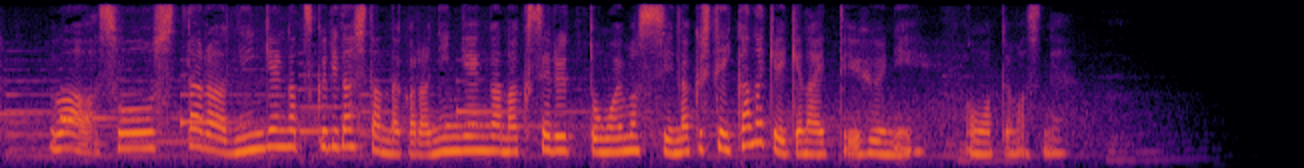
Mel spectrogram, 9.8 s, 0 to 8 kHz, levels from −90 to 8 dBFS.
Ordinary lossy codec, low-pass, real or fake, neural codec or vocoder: MP3, 64 kbps; 7.2 kHz; real; none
